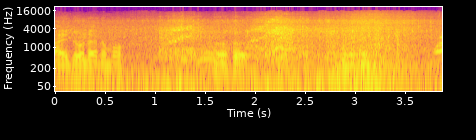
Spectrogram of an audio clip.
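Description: A toy car's electric motor whirs as it drives over wood chips.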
